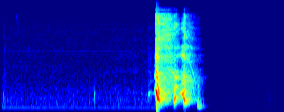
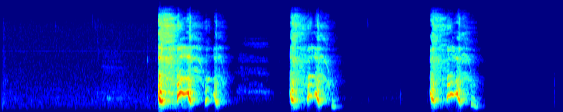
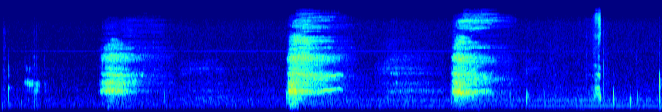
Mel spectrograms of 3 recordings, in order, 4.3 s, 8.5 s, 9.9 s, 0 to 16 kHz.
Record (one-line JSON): {"cough_length": "4.3 s", "cough_amplitude": 32768, "cough_signal_mean_std_ratio": 0.16, "three_cough_length": "8.5 s", "three_cough_amplitude": 27741, "three_cough_signal_mean_std_ratio": 0.28, "exhalation_length": "9.9 s", "exhalation_amplitude": 2504, "exhalation_signal_mean_std_ratio": 0.39, "survey_phase": "beta (2021-08-13 to 2022-03-07)", "age": "45-64", "gender": "Male", "wearing_mask": "No", "symptom_none": true, "smoker_status": "Never smoked", "respiratory_condition_asthma": false, "respiratory_condition_other": false, "recruitment_source": "REACT", "submission_delay": "2 days", "covid_test_result": "Negative", "covid_test_method": "RT-qPCR", "influenza_a_test_result": "Negative", "influenza_b_test_result": "Negative"}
